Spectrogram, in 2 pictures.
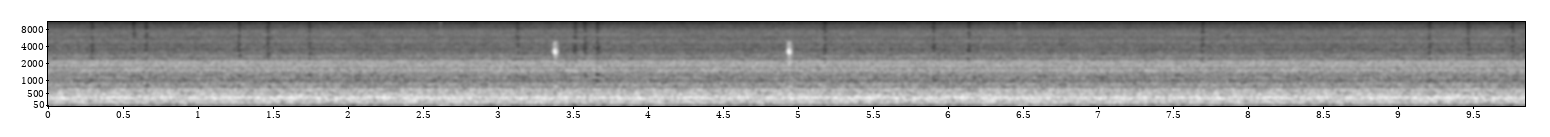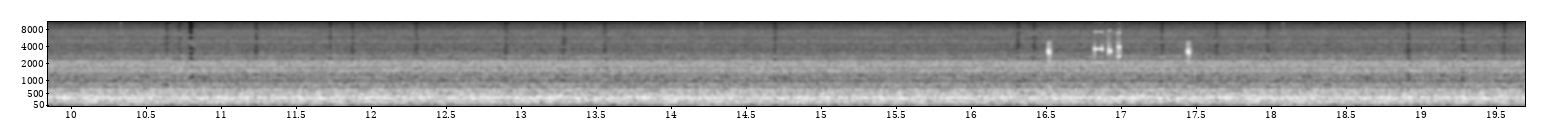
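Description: Wind rushes steadily past a glider's canopy.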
